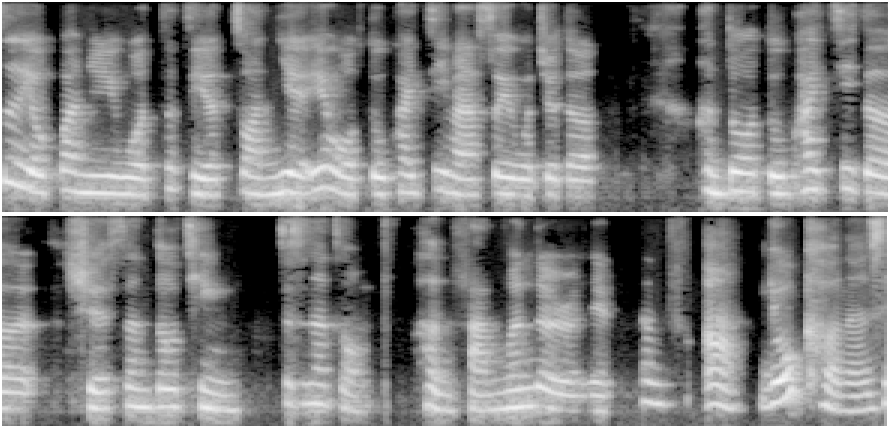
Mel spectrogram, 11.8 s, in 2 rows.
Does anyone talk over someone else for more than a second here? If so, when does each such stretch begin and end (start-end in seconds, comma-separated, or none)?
none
